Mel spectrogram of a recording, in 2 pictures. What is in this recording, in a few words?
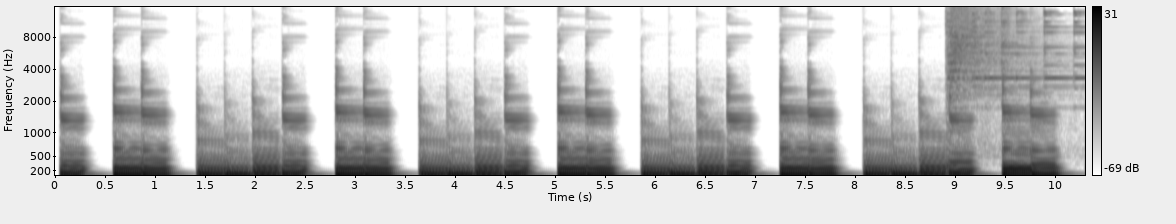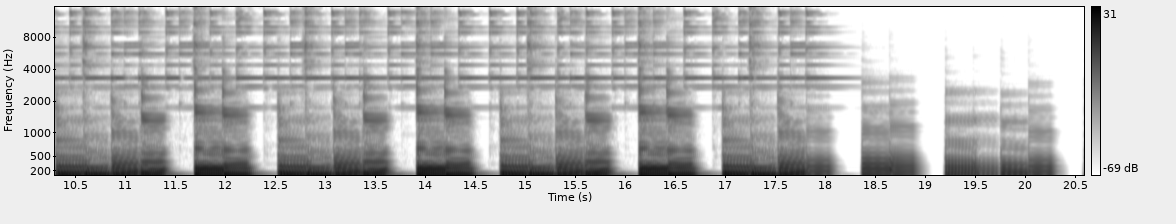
soundtrack; Online Weight Calculator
